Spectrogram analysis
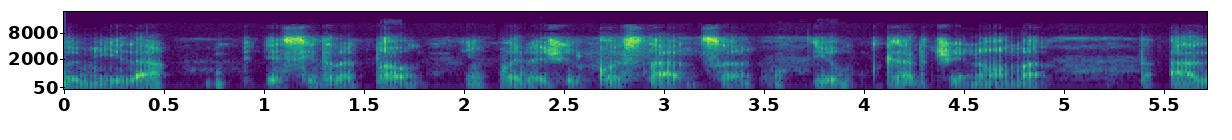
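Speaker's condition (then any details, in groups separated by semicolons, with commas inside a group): Laryngectomy; head and neck tumour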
